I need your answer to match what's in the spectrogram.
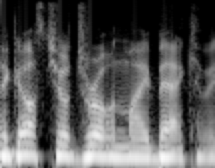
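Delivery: English-accented pronunciation. Introducing a film trailer, saying the English title with an English accent. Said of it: "avec un accent anglais".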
